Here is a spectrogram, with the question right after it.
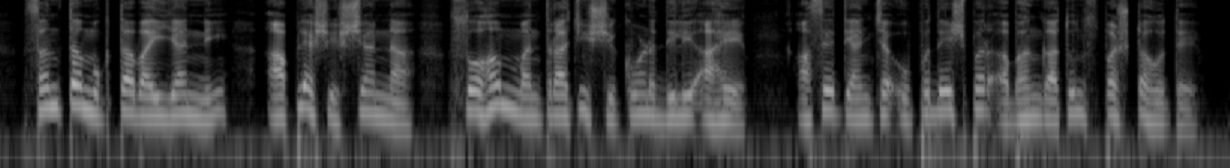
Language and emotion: Marathi, neutral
